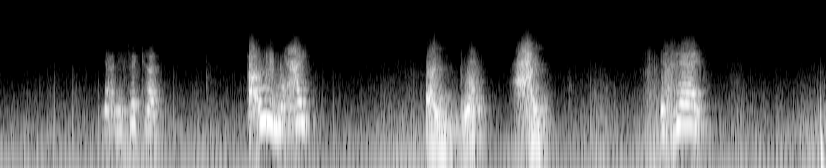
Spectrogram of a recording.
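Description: A young woman speaks excitedly.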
